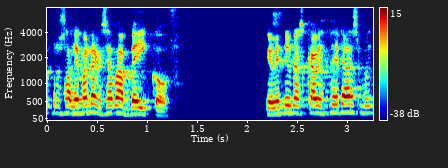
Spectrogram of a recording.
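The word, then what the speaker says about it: Beckhoff: Yo, si queréis apuntar uno, estoy viendo cosas muy interesantes, una empresa alemana que se llama Beikhoff, que vende unas cabeceras muy interesantes y con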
